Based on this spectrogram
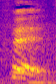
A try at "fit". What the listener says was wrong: Really good. But open a little more.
